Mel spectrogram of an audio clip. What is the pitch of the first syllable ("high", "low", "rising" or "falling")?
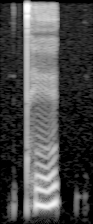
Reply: rising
